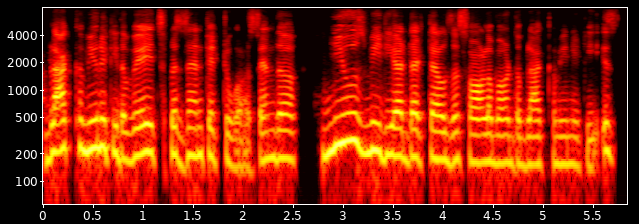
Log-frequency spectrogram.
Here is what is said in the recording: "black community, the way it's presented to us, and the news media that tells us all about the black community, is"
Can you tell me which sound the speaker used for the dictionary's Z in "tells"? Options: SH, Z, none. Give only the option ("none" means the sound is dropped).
Z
